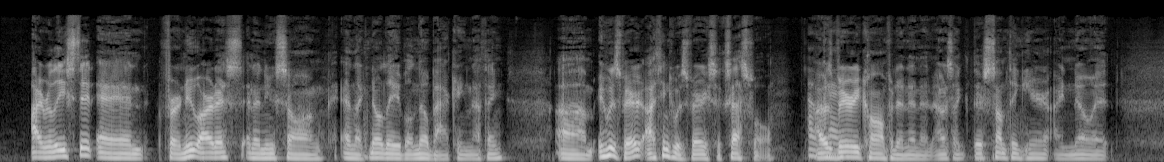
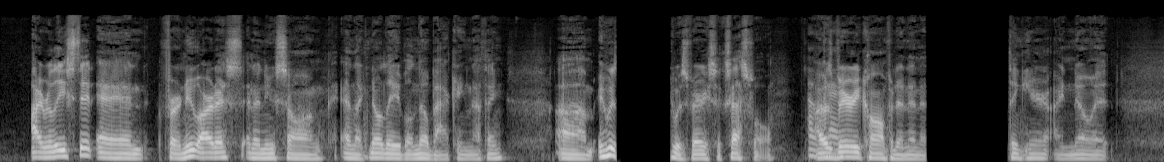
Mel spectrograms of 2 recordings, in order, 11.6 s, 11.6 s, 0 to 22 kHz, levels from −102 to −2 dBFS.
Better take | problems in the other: first | audio cutting out; at 6 s for 0.5 s and at 9.5 s for 1 s

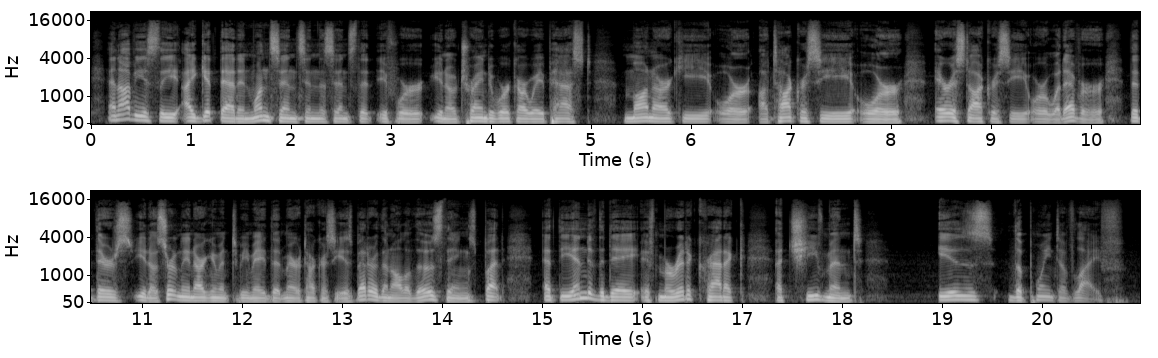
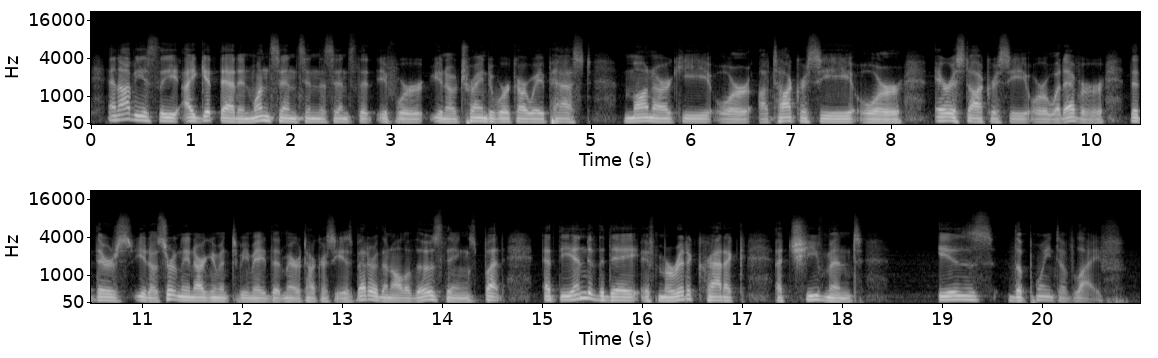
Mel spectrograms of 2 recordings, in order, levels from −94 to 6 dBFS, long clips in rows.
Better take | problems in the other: first | muffled; very; fading above 3.5 kHz

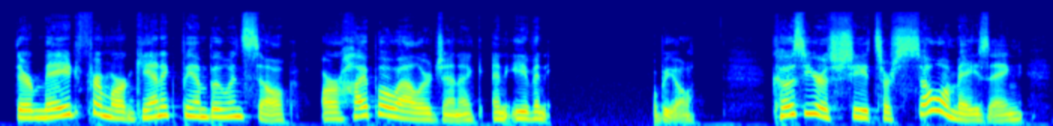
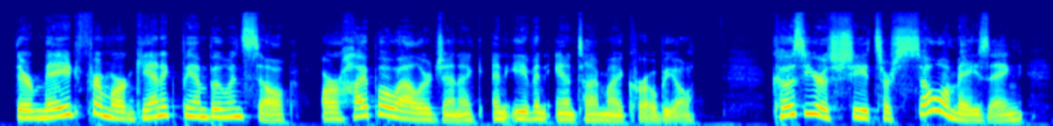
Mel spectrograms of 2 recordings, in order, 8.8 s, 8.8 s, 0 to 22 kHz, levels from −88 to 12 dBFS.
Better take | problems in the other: second | audio cutting out; at 4.5 s for 1 s

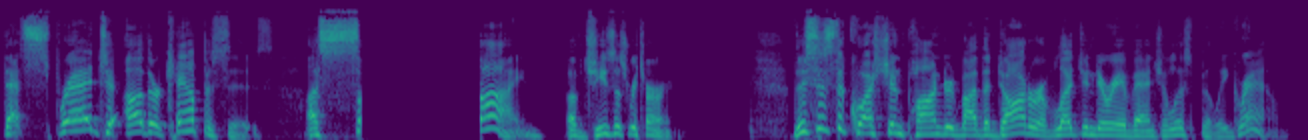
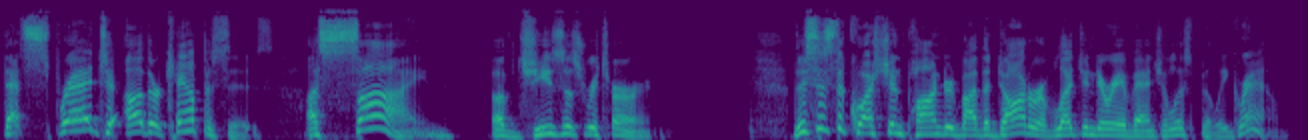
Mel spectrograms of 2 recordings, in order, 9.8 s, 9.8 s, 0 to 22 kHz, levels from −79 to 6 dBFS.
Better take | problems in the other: second | audio freezing; at 2.5 s for 1 s

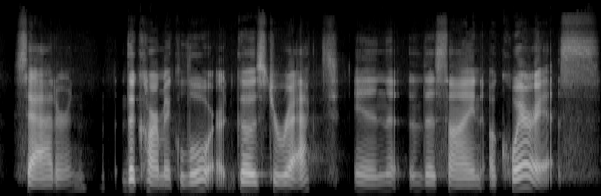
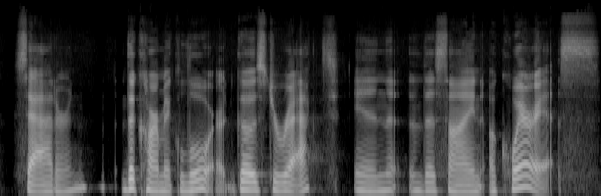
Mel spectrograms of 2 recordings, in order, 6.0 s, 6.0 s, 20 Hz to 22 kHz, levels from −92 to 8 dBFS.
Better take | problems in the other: second | thin; very; fading below 400 Hz

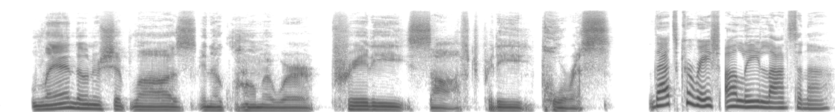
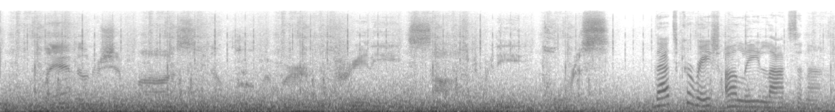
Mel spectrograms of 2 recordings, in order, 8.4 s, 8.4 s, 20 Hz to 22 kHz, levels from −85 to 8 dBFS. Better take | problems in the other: first | wind noise on the microphone; heavy; 1 dB above the speech

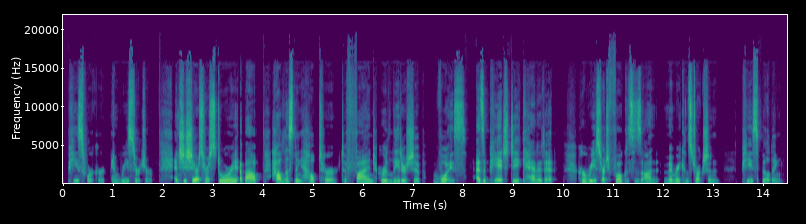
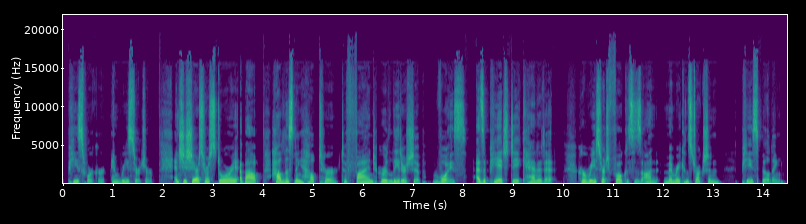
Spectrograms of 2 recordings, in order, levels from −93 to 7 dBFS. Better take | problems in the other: second | thin; very; fading below 450 Hz

